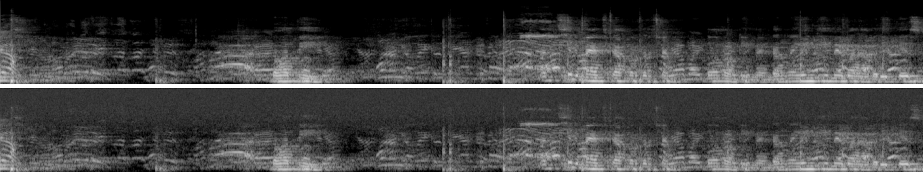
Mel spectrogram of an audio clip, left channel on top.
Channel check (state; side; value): noise; right; hiss, 14 dB below the sound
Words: बहुत ही अच्छे मैच का प्रदर्शन दोनों टीमें कर रही हैं। टीमें बराबरी के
